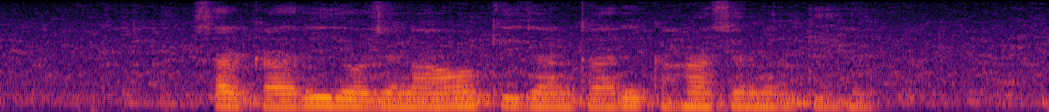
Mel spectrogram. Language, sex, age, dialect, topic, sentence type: Hindi, male, 18-24, Kanauji Braj Bhasha, agriculture, question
